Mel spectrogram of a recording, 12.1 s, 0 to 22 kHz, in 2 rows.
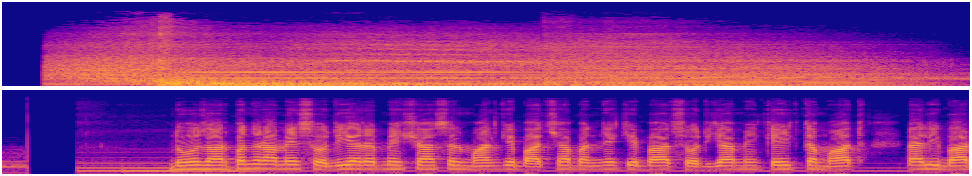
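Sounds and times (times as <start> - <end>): sound effects and music: 0.3 - 6.2.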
